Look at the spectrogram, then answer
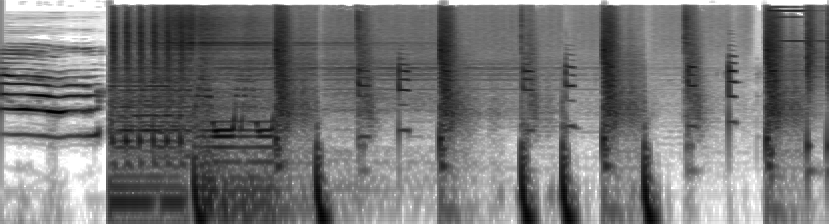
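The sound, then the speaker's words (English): A single short cat meow sounds clearly at the start, then gives way abruptly to a loud, punchy musical sting with sharp, rhythmic drum hits. “Think Funny cat.”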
